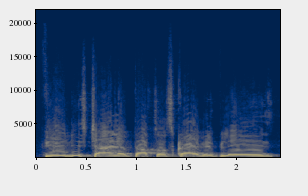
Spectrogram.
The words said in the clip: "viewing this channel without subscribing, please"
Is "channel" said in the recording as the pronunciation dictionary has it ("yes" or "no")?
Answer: no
